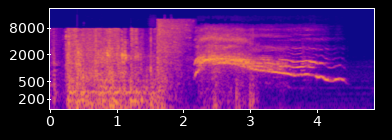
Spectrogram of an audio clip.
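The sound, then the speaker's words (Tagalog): A loud, shattering crash bursts out for about two seconds, then a woman lets out a long, piercing scream that wavers and slides downward before cutting off. “Maya-maya pa ay may narinig akong malakas na kalabog na sinundan ng nakakabing hiyaw ng isang babae.”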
